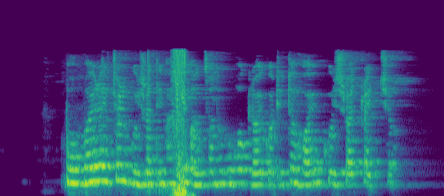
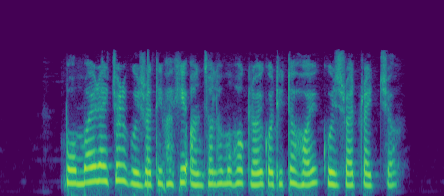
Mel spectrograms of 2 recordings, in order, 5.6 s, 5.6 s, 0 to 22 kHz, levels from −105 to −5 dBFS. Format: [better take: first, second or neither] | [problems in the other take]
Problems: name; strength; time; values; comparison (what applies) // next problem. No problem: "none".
second | noise reduction (classical method WPE with log-MMSE)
